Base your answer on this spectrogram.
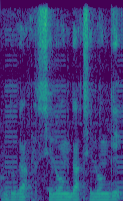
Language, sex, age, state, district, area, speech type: Manipuri, male, 30-45, Manipur, Thoubal, rural, spontaneous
